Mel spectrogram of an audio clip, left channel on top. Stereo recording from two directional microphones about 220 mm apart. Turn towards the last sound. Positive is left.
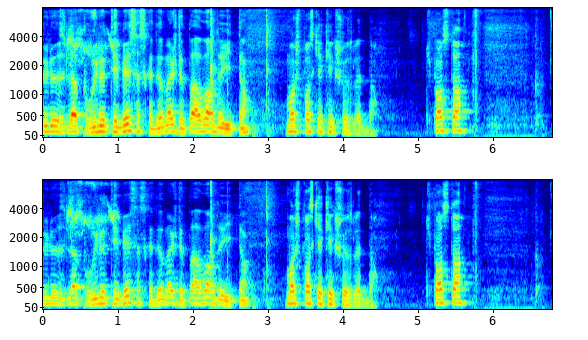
turn(degrees=-35)  # may be behind; listen again after turning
